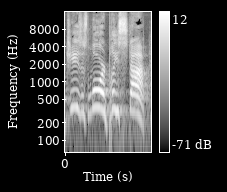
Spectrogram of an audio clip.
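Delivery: high, loud acted cry for help; urgent imitated plea; pleading call. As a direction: call out after someone, begging them to stop. Blind men call after Jesus.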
